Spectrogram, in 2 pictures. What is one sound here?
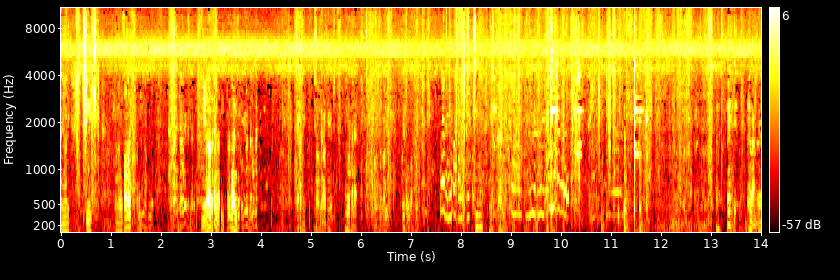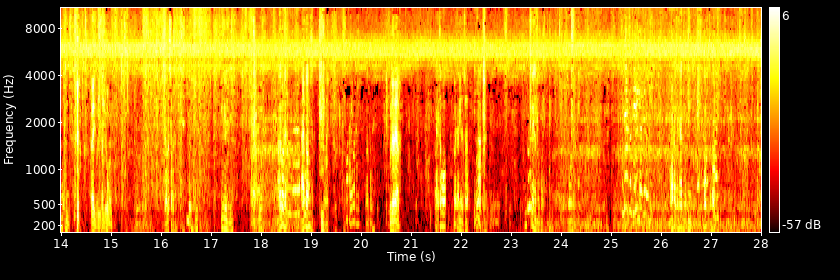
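A hand quern grinds grain, stone rasping on stone as it turns.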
